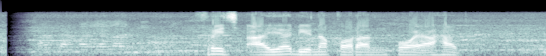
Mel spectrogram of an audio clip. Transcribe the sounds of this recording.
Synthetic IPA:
fɾit͡ʃajadinakoɾanpoɛaɦat̪̚

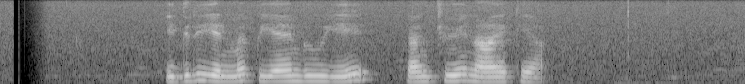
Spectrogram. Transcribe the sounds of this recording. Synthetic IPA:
ɪðɪɾijenmɐpiɐmbuːjeː | ɾɐɲt͡ʃueːnaːjɐkːɐjaː

